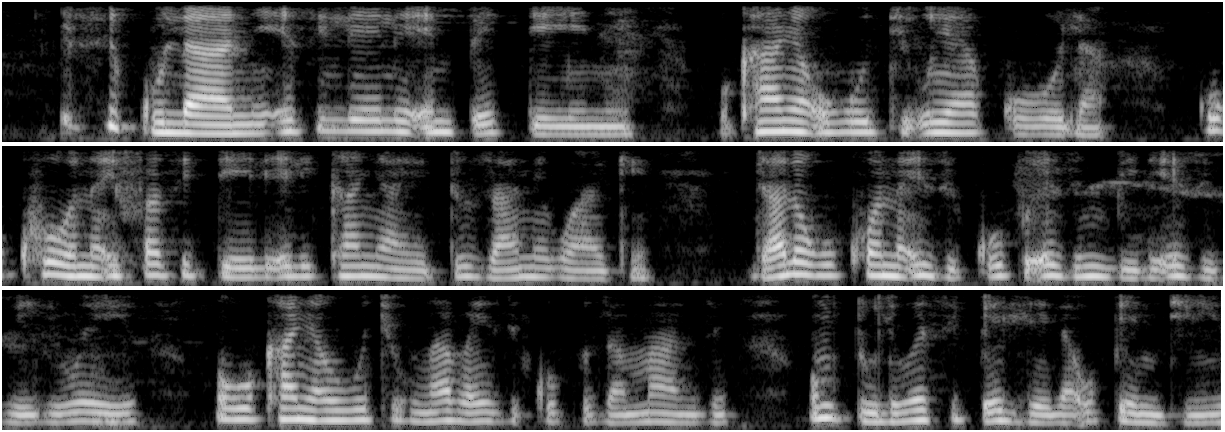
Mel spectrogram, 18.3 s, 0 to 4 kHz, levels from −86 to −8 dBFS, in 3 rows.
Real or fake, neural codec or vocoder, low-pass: real; none; 3.6 kHz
